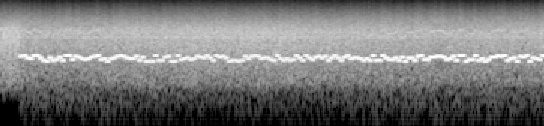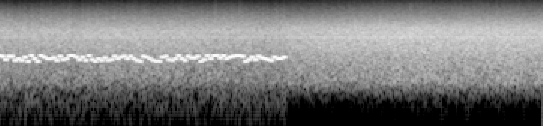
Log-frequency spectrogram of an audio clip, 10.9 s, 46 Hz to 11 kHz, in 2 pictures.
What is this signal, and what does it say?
Multi-tone FSK (Olivia or MFSK type), about 250 Hz wide, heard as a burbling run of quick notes, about 31.25 baud, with radio static.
